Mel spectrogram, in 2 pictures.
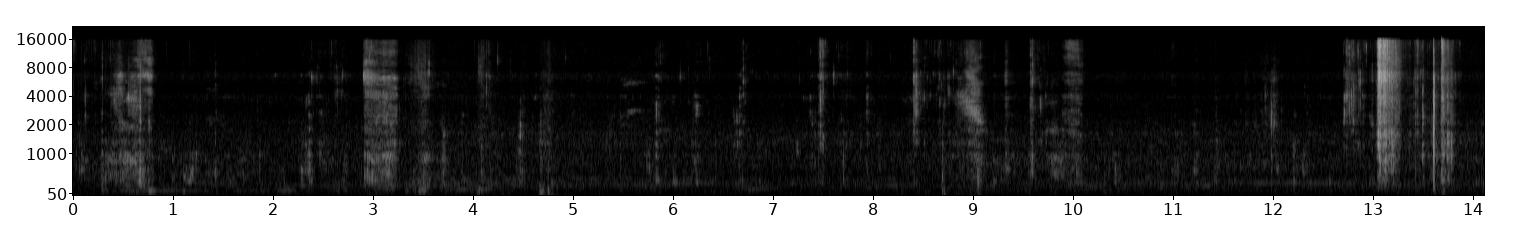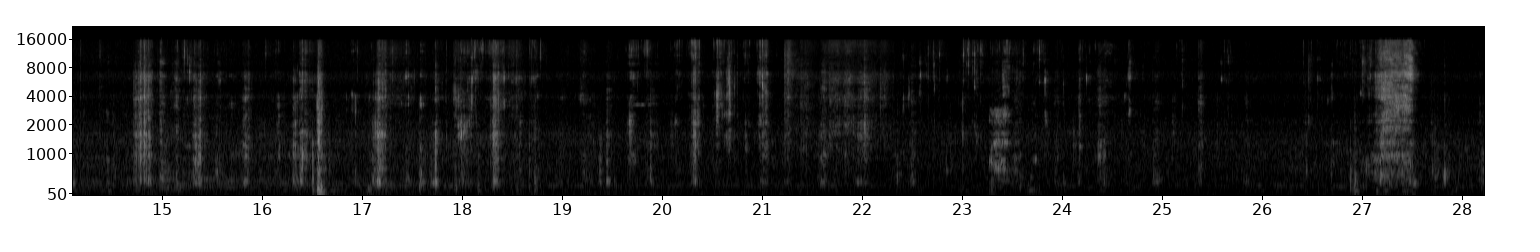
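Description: Close-up eating sounds: wet chewing and lip smacking, broken by sharp crunching bites of crispy fried tempeh, the loudest about halfway through.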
